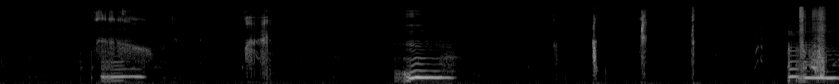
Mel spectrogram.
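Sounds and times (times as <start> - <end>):
steak being chewed with moist mouth clicks and smacks: 0.5 - 3.6, 5.1 - 8.3.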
